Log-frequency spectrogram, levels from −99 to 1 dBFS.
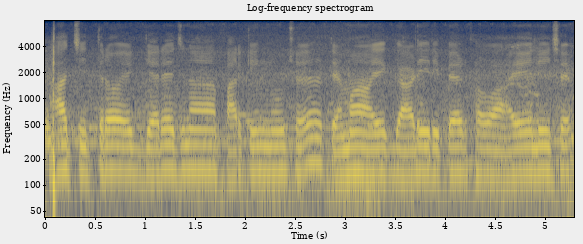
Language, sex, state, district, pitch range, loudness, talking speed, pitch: Gujarati, male, Gujarat, Gandhinagar, 135-145 Hz, -18 LUFS, 170 wpm, 140 Hz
